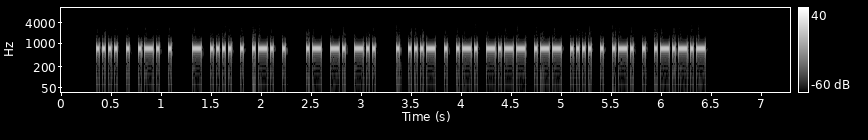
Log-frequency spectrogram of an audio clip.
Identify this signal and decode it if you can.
Morse code, heard as a keyed tone, about 40 wpm, 700 Hz. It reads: HERE THERE AND EVERYWHERE.
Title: Sentences from Top 1600 Words 40wpm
